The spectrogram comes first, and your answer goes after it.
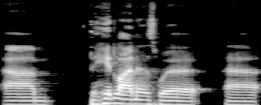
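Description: A man with a fairly low voice chatting casually. He swears a lot and lets his sentences trail off as he tells a story. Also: takes it slowly, fairly bright tone, smooth. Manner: loose, swears often, trails off mid-sentence. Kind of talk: casual chat.

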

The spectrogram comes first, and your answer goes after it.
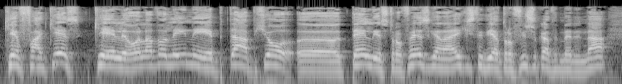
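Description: A man's voice: high-pitched, sharp tone. A Greek man hosting a morning radio show, playful and teasing, trading banter with his co-hosts. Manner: playful, teasing, retells stories with voices. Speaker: radio host.

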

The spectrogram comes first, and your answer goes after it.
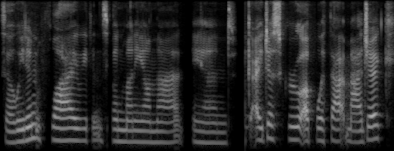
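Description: A woman's voice: on the low side, steady tone, normal speed, darkish tone, no echo, studio quality. A young woman from Pennsylvania, a podcast co-host, chatting reflectively and rambling a little with fillers. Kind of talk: casual personal chat.

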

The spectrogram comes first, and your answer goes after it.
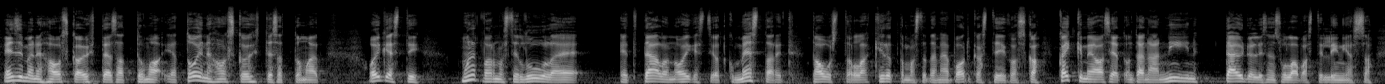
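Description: A man co-hosting a comedy podcast, riffing in a mock-serious, teacherly way. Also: medium pitch. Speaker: podcast co-host. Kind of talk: casual comedic podcast chat.

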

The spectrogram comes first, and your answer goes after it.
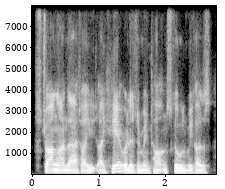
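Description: A man's voice: fairly low pitch, little pitch movement, brisk. An Irish man in his forties hosting a podcast, talking bluntly and heatedly and swearing freely. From Ireland. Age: 40s. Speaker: podcast host. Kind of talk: casual conversation.

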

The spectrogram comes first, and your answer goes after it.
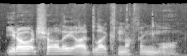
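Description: A man's voice: mid-range voice, brisk, a little mellow. A man co-hosting a casual chat podcast, playful and laughing often as he tells stories. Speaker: podcast co-host.

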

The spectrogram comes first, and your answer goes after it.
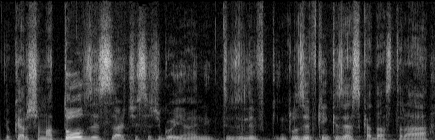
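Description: Guy from goias on a podcast, kinda high voice, earnest and repeats himself a lot. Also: fairly even intonation, a little fast, mellow. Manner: earnest, repetitive storytelling. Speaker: musician guest. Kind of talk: casual podcast conversation.

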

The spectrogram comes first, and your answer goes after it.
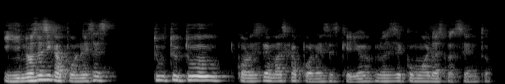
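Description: A young Mexican man chats casually, cracking jokes and asking questions. His voice sits slightly high. The room gives his voice a roomy echo. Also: steady tone, fairly quick, warm tone. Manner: joking, asks questions. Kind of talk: casual chat. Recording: echoey room.

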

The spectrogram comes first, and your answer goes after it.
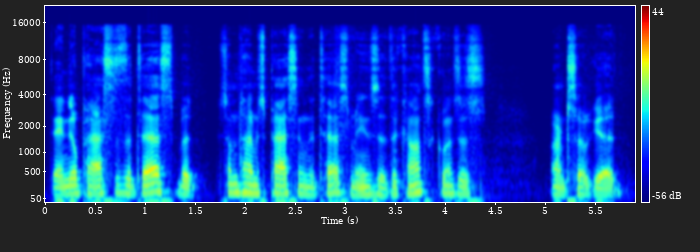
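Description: A man co-hosting a podcast, reading scripture passages aloud and then pausing to comment on them in a casual, restarting way. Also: mid-range voice, fairly even intonation, gravelly, no room sound. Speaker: podcast co-host. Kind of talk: casual Bible study discussion.

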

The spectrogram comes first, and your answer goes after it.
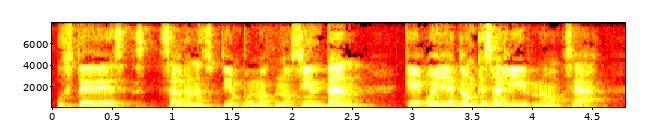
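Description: A young man with a Mexican accent and a very bright, forward voice. He talks casually and expressively, dropping slang and acting out bits of dialogue as he tells his stories. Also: mid-range voice, steady tone, normal speed. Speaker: podcast guest. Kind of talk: casual chat, animated storytelling.

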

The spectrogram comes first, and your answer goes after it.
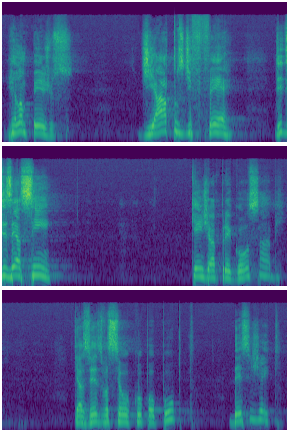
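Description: A man preaching a sermon in a church, turning from loud emphasis to hushed, low words as he reads scripture. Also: slow, long pauses, husky. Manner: dramatic, swings between loud and hushed low voice. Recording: long church reverb.

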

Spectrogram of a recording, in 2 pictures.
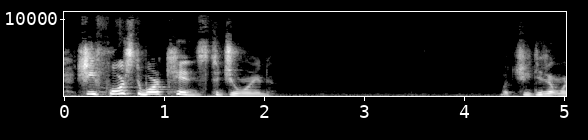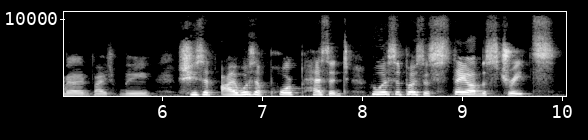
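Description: A woman telling a childhood story in a casual, rambling episode, correcting herself and adding chatty asides. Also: on the high side.

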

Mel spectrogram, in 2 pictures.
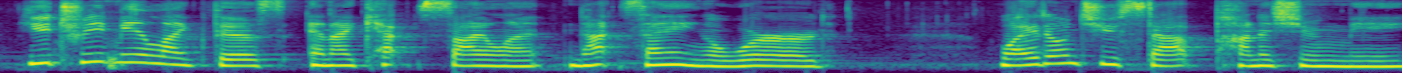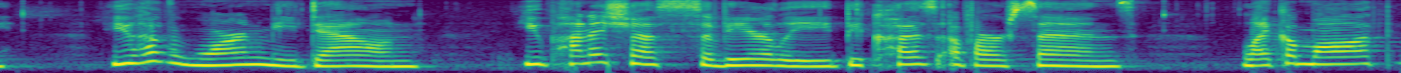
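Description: Woman reading scripture real slow and steady, devotional bible reading. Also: mid-range voice. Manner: slow, measured reading aloud. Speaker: scripture reader.

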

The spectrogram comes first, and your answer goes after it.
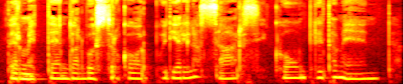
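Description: Very breathy woman whispering a slow guided meditation. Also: on the low side. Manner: soft, soothing spa-like whisper.

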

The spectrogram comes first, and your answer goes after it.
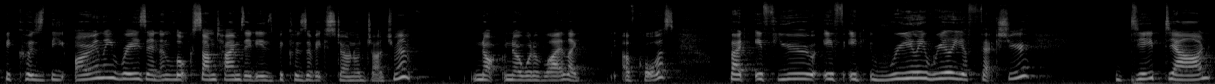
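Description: A woman's voice: fairly high pitch, fairly bright tone. A young woman talking casually as a coach, chatty and full of fillers, acting out inner voices. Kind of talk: casual motivational talk.

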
